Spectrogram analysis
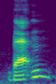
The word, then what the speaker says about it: Batten: Tell me if I'm wrong, called CLN3 batten disease.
